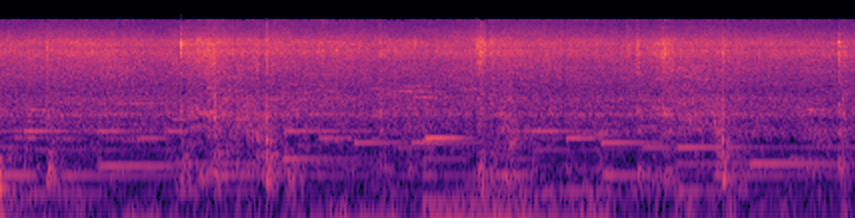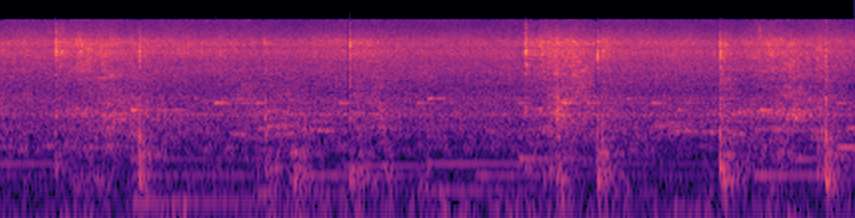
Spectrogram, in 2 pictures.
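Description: Soya chunks frying with onion and green bell pepper in a nonstick wok, a steady sizzle, with a slotted metal spatula scraping and knocking the pan every second or two as it stirs. Background music plays underneath.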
